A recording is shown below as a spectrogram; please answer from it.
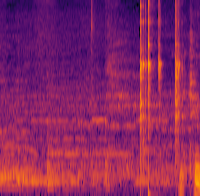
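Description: A quick cluster of sharp metallic clicks and clinks about one and a half seconds in, from metal parts being handled on a tube amplifier's steel chassis during disassembly.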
